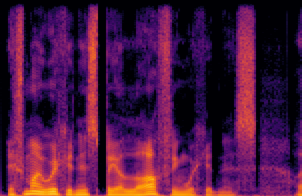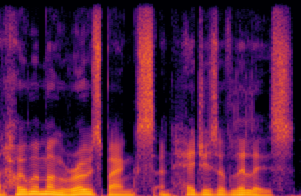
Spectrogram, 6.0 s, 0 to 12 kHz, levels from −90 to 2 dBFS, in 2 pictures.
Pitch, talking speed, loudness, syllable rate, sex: 115 Hz, 160 wpm, -18 LUFS, 4.4 syllables/s, male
